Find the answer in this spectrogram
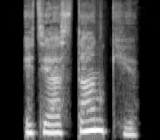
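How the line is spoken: Soft. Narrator (Russian): мягко начала Джилл

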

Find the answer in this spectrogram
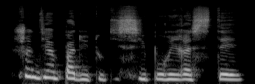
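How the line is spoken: Timid. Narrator (French): répondit timidement Nelly

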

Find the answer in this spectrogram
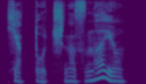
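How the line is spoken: Whisper. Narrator (Russian): шептал Бивуар, хихикающий

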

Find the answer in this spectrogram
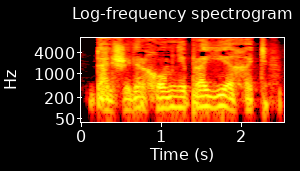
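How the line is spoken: Nearly silent whisper. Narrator (Russian): почти беззвучно шепнул десятник

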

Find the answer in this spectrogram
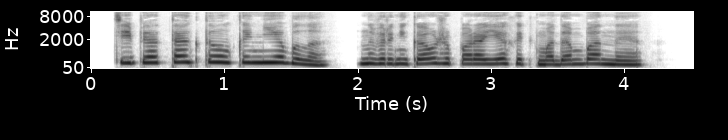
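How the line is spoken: Laughing. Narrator (Russian): Стелла рассмеялась

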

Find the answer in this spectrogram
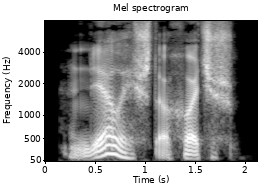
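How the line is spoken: Gloomy. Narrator (Russian): уныло сказал Кораблев

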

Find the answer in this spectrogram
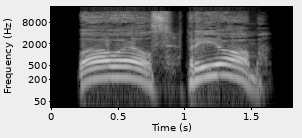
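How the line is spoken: Barked over comm channel. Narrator (Russian): рявкнул я внутреннему каналу связи с капитаном

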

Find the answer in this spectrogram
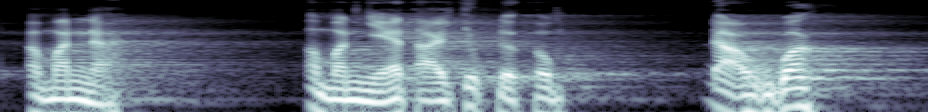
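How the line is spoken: Lowered voice. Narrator (Vietnamese): hạ giọng nói

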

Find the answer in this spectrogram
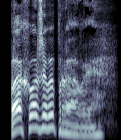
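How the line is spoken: Sighing. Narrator (Russian): вздохнул он

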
